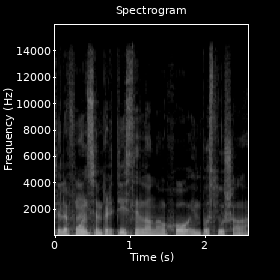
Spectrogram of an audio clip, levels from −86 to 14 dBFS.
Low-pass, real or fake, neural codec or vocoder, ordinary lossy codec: 14.4 kHz; real; none; none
